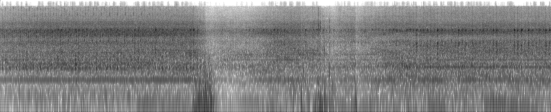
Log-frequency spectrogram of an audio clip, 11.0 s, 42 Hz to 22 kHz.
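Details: 1998 Fiat Marea petrol engine idling: steady tone with busy, rattly ticking layered over it; abnormal engine noise, cause not identified.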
